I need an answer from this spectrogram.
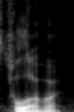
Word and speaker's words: TWLOHA: Did I pronounce TWLOHA? Crushed it. Yeah, TWLOHA.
